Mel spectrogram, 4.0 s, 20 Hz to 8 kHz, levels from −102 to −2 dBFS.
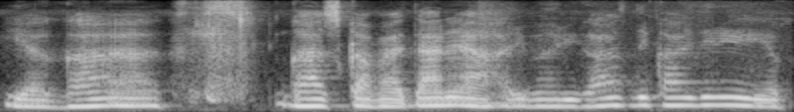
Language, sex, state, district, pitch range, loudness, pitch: Hindi, female, Haryana, Jhajjar, 180-205 Hz, -20 LUFS, 190 Hz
